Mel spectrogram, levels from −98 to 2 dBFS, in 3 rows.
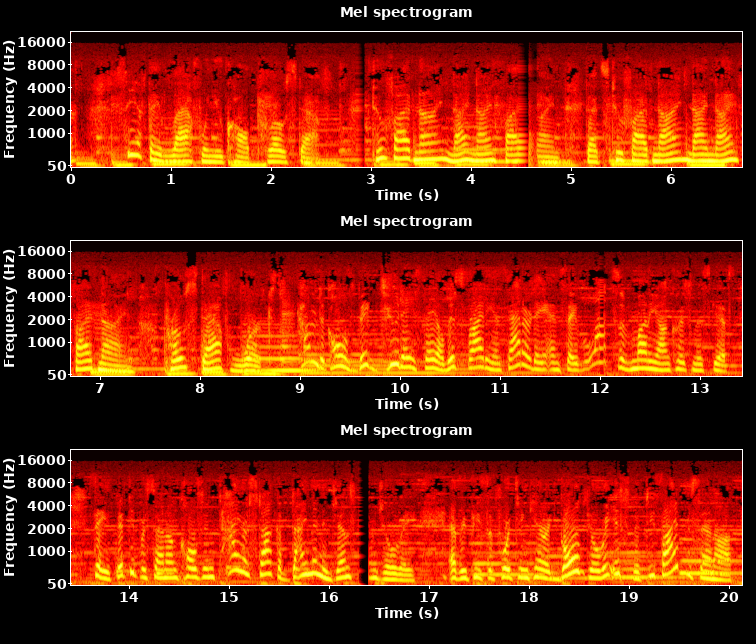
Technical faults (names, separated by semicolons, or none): burst of packet loss; long network dropout; short concealed packet loss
